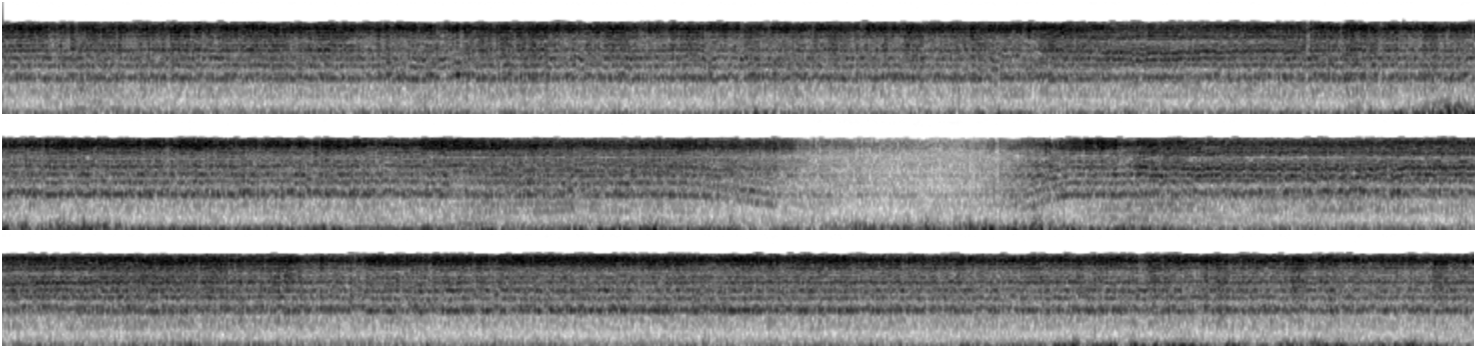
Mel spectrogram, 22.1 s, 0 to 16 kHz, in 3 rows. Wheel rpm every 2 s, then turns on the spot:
160, 160, 160, 160, 160, 120, 120, 160, 160, 160, 160.
none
